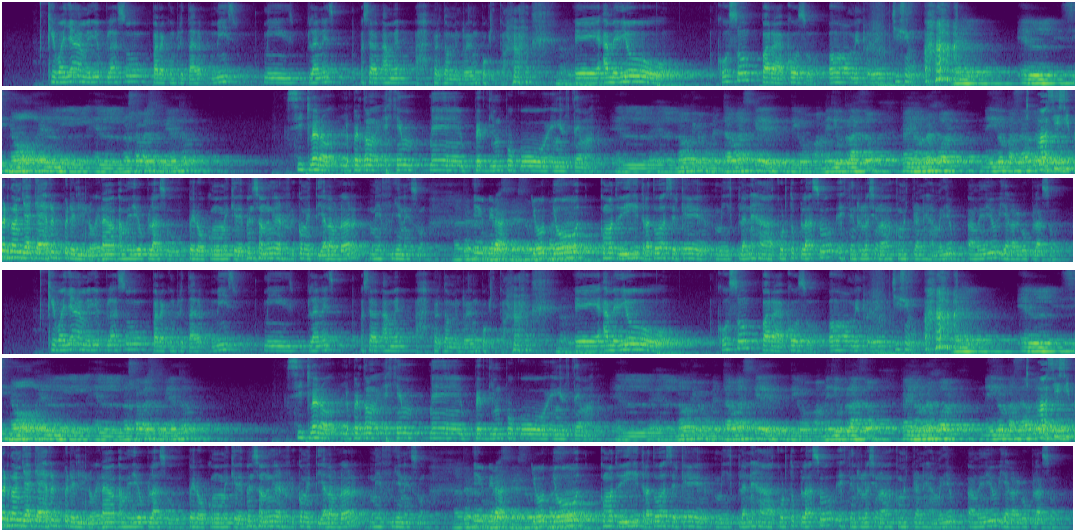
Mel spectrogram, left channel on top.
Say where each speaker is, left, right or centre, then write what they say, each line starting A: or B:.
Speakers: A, on the left; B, on the left.
A: que vaya a medio plazo para completar mis, mis planes, o sea, a me- ah, perdón, me enredé un poquito. <laughs>
B: No te preocupes.
A: Eh, a medio coso para acoso. Oh, me enredé muchísimo. <laughs>
B: El, el, si no, el, el no estabas estudiando,
A: Sí, claro, lo, perdón, es que me perdí un poco en el tema.
B: el, el no que me comentabas que, que digo, a medio plazo, claro, yo a lo mejor me he ido al pasado, pero
A: Ah,
B: realmente
A: sí, sí, perdón, ya, ya recuperé el hilo, era a medio plazo, pero como me quedé pensando en el error que cometí al hablar, me fui en eso.
B: no te preocupes,
A: Eh, verá,
B: que esto
A: yo,
B: nos pasa.
A: yo, como te dije, trato de hacer que mis planes a corto plazo estén relacionados con mis planes a medio, a medio y a largo plazo.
